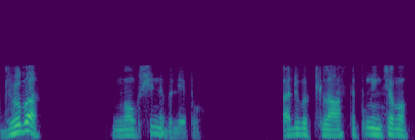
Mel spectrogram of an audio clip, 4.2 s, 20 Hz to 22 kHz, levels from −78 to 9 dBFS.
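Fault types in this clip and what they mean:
iLBC codec: speech sounds muffled and slightly rough, nothing above 3.8 kHz; narrowband coding of independent 30 ms frames, fitting about 13.33 kbps, plainly audible.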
